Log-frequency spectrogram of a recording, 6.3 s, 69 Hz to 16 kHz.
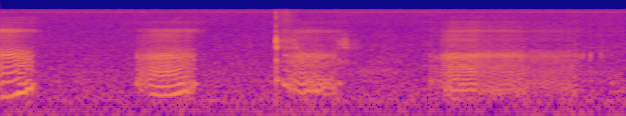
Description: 5 days old and she already snores like her daddy!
